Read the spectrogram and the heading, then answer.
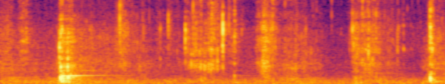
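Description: Wet, squishy stirring of a thick chicken spaghetti mixture seasoned with cayenne pepper, with soft sloshing swishes and a few sharper clicks of a utensil against the bowl, moderately quiet and without any talking.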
